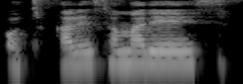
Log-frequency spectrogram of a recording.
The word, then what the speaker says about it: Otsukaresama desu: Pronunciation tip, smooth it. Don't break it into syllables. Otsukaresama desu. One word. Try tomorrow. Walk past a Japanese co-worker, say, "Otsukaresama desu."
